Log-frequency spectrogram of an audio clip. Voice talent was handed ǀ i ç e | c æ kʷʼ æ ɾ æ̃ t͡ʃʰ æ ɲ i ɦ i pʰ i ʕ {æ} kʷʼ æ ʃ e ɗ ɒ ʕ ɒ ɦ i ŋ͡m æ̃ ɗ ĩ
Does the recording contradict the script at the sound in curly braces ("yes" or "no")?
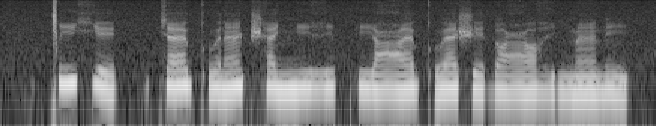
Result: no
